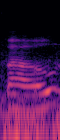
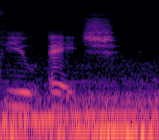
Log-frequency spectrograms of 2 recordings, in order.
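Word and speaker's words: phở: eating it on the menu it says to pronounce fo like f fu is the proper way and when the girls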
